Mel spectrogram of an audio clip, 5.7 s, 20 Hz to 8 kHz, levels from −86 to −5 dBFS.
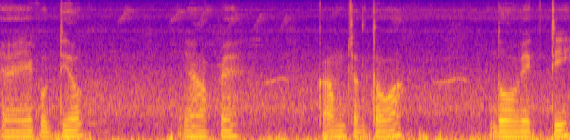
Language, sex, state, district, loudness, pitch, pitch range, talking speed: Hindi, male, Uttar Pradesh, Gorakhpur, -18 LUFS, 110 Hz, 80-115 Hz, 115 wpm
